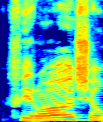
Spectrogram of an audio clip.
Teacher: را الف مدہ اور را کو موٹا پڑھنا ہے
